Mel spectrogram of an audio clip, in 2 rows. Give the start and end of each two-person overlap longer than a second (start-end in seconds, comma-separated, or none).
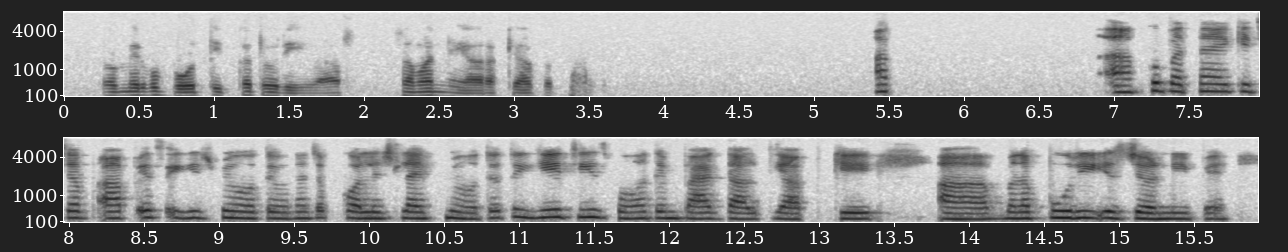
none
